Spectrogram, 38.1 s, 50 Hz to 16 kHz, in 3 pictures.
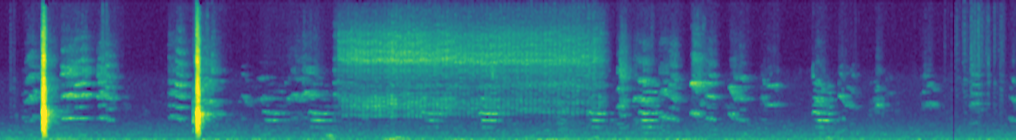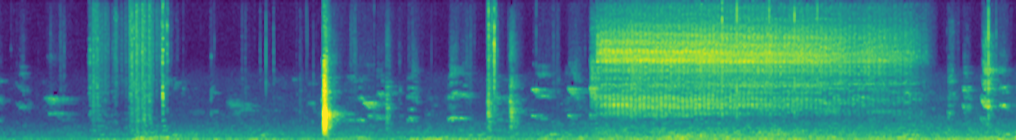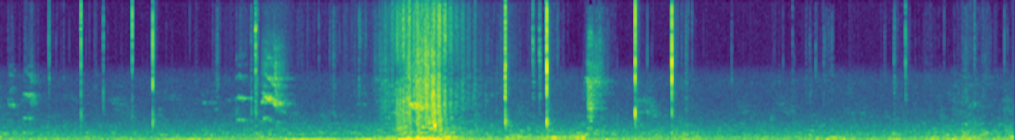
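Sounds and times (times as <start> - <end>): birds chirping: 16.6 - 26.0, 28.0 - 31.6.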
